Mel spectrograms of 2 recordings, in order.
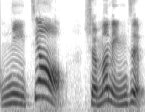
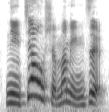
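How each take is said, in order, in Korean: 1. 이 표현은 보통 속도로 말했어요. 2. 이 표현은 빠른 속도로 말했어요. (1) "한 번 더" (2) "빠르게"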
